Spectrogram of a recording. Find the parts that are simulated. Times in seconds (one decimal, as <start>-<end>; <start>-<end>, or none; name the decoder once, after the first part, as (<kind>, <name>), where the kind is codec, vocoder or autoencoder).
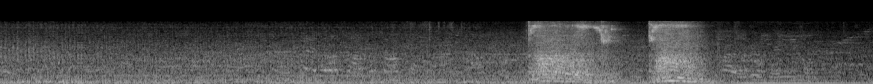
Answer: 0.0-4.8 (vocoder, WaveNeXt)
